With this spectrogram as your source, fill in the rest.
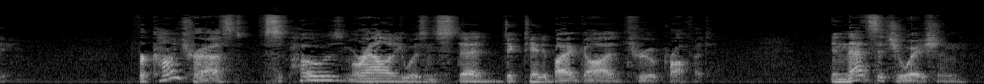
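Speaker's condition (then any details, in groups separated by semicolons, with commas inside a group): No condition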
